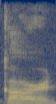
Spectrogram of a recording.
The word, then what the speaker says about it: guard: terms together and even the word guard may be confusing to them with the silent G so that would be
